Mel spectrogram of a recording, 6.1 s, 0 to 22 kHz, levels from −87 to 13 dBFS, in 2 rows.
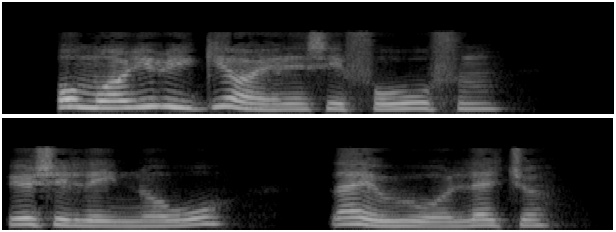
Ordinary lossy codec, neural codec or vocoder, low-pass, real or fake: MP3, 32 kbps; codec, 16 kHz, 0.2 kbps, FocalCodec; 7.2 kHz; fake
